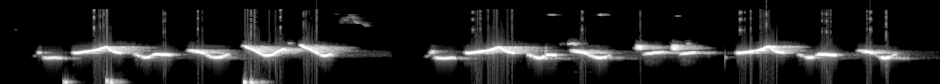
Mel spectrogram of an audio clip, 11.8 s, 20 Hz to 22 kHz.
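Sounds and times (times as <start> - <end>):
sabiá thrush of the Turdidae family singing whistled phrases: 0.4 - 4.6, 5.4 - 11.5
low thumps: 0.6 - 1.9, 3.0 - 3.5.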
